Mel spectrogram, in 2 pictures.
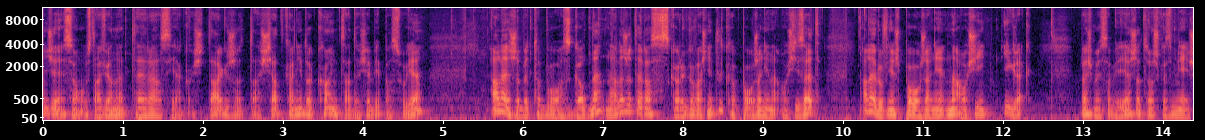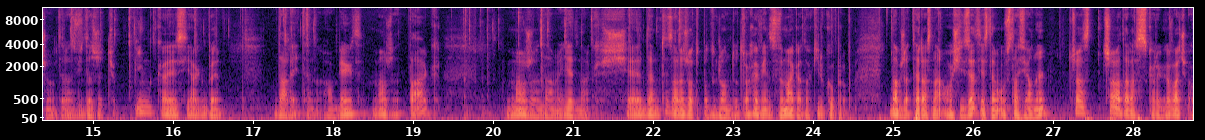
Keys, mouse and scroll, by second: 4.6-9.8 shift+middle drag, 10.0-13.4 shift+middle drag, 13.4-15.8 drag, 19.9 Return, 20.9 BackSpace, 24.5-27.1 shift+middle drag, 27.3 shift+middle click.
